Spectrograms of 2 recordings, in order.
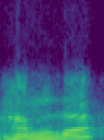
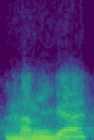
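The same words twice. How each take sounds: Both takes have the same delivery.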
